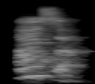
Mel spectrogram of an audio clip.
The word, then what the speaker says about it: Aiza: I'm saying the name wrong. It's Aiza.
